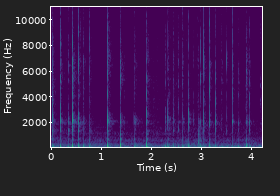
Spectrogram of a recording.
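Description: A clear plastic soda bottle with a black cap and label is held in both hands and tapped with fingertips and nails on the cap and body. A quick, irregular run of short, dry taps and clicks follows, some much louder than others, each pairing a soft low thump with a bright click that stops almost at once.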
